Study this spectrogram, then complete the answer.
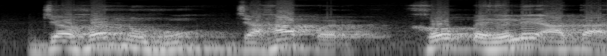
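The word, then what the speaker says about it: जह्नुः: तो हमें ह का पहले उच्चारण करना है। न का उच्चारण बाद में करना है।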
